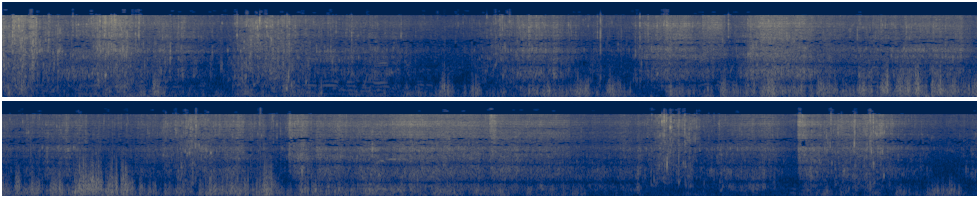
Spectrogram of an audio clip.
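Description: Shallow water sloshing and splashing as people wade through a flooded field and push bamboo polo fish traps down into the water, coming and going unevenly, with wind rumbling on the microphone.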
